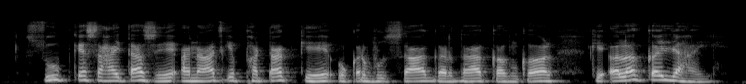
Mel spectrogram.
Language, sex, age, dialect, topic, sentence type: Magahi, male, 25-30, Central/Standard, banking, statement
